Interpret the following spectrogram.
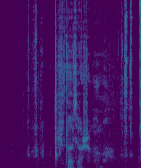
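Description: Light clicks and taps of a small hard object being handled at a table, with a brief vocal sound from a man about a second in.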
